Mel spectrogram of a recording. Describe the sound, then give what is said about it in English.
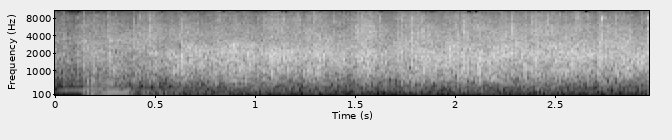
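Steady, loud applause from a crowd for a woman being thanked, a dense wash of clapping that holds evenly throughout, with a brief voice at the very start. “So y'all give her a big round of applause.”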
